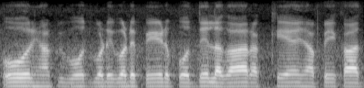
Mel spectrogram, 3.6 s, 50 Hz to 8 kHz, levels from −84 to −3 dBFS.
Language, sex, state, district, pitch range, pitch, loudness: Hindi, female, Haryana, Jhajjar, 125-130 Hz, 125 Hz, -17 LUFS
